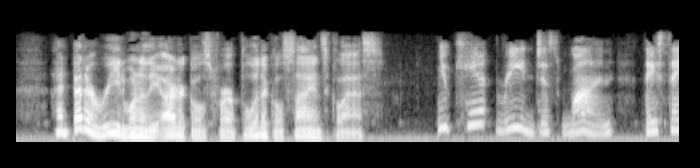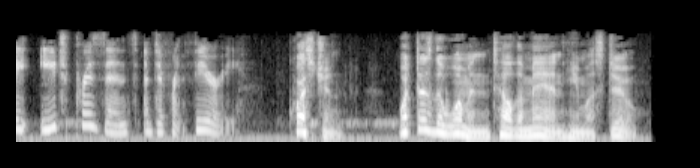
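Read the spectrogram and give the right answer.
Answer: Read all of the articles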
